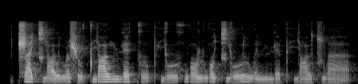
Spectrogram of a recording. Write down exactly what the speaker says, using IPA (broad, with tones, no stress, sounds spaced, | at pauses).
ʈ͡ʂ ä˥˩ t͡ɕ j ɑ̰˨˩ ʊ̯ l w ä˦ ʂ o˩ ʊ̯ t̪ j ɑ˥ ʊ̯ m ɥ ɛ˥˩ k ɤ˧˥ pʰ j o˧˥ ʊ̯ x w ɔ˥˧ ɻ w ɔ˥˩ t͡ɕ j o˧˥ ʊ̯ l w ə̰˨˩ n l ɥ ɛ˧˥ pʰ j ɑ˥ ʊ̯ t͡s w ä˥˩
